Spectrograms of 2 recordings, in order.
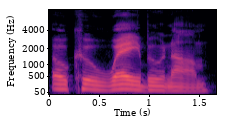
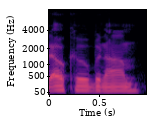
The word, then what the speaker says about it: Okwuegbunam: I did leave out a syllable, by the way, because it's Okwuegbunam. I said Okwuegbunam. I left out the way.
